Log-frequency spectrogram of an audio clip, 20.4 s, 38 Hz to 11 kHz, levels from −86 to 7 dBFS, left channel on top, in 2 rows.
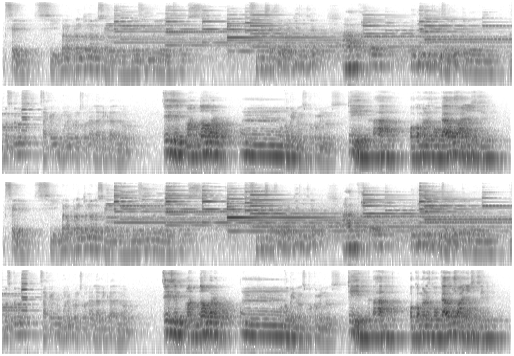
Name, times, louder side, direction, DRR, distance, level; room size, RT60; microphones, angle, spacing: voice 1, 0.0-4.0 4.4-6.8 7.3-7.6 8.2-9.8 10.1-12.8 15.7-17.0, equal, 10° right, 0 dB, 5.1 m, -42 dB
sound 1, 2.1-10.7, right 8 dB, 90° right, 1.4 m, -34 dB
voice 2, 13.4-14.6 14.9-15.9 17.1-18.1 18.4-20.0, equal, 55° right, 0 dB, 7.1 m, -28 dB
22.0 x 18.5 x 8.9 m, 1.0 s
head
